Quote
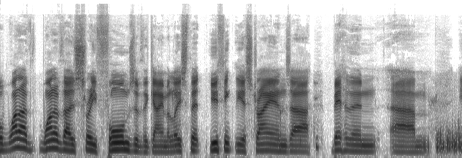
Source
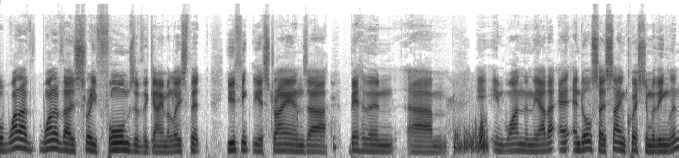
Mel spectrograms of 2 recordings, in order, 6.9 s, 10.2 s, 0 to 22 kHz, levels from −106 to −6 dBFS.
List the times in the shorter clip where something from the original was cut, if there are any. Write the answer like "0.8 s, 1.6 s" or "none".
3.1 s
